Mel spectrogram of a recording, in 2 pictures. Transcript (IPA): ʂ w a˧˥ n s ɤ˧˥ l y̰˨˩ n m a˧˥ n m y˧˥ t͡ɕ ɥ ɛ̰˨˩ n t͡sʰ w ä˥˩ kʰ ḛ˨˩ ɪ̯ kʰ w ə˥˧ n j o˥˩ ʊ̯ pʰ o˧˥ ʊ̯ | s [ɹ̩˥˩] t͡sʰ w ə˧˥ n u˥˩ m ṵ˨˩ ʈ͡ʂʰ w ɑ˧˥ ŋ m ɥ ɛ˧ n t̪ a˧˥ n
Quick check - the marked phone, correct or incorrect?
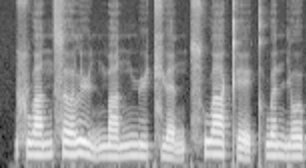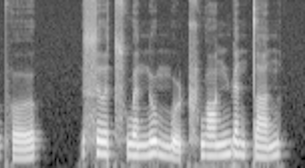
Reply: correct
